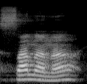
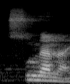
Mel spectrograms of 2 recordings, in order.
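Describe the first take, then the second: First: The first vowel is an open 'a' sound. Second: The first vowel is a rounded 'u' sound. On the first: The speaker calls it right. "Sanana ini bukan sunana ya" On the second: The speaker calls it wrong. "bukan sunana"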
